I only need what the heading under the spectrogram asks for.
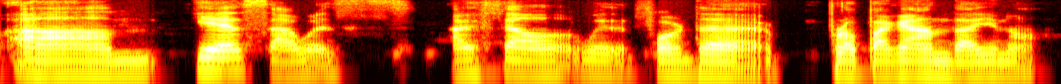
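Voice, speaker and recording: A woman hosts her own talk show alone, rambling and scornful. Her voice is gravelly and flat, moving at an unhurried pace. The recording is dry and close. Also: rumbling low, no echo. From Mexico. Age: 50s. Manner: rambling, heavy use of "you know" and "like"; scornful, ranting. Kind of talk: casual solo monologue.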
